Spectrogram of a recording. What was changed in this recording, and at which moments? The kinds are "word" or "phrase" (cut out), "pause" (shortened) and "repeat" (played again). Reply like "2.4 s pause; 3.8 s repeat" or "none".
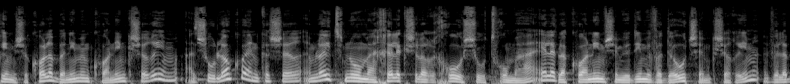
2.0 s word; 5.6 s phrase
